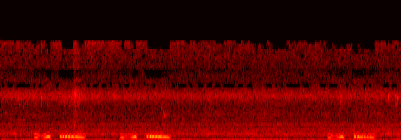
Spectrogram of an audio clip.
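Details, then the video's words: Spotted dove used as a decoy, calling to lure wild doves: three low hooting coo phrases, each a short double note followed by a longer falling coo, with a steady low rumble of background noise. "chim cu mồi gáy gọi bổi, Sound Of Cuckoo,Tekukur Pikat Birds"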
